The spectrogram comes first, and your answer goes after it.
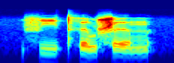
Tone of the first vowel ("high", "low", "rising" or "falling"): low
